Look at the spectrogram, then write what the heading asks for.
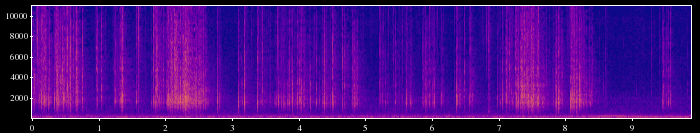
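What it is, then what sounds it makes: Bar soap being carved. A metal blade scrapes and carves a solid rectangular orange-and-cream striped bar of soap held in a hand, cutting it into crumbly shavings. Dense, bright, crackly scraping and crunching comes in quick bursts, with louder swells near the start and again later, over a faint low background hum.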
